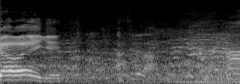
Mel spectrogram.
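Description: People talking: one voice loud in the first half second, then quieter chatter of several voices.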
